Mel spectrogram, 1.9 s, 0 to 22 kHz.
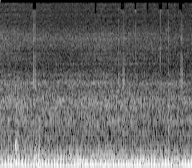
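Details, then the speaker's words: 2000 Nissan Altima, owned since 2010: deep, loud, uneven low rumble under steady running with no sharp knocks; exhaust leaking badly. "Oh, this car has a bad exhaust. It is leaking, so it's making a lot of noise."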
